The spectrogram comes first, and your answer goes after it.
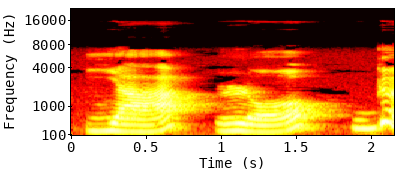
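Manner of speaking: slow, drawn-out syllables of ديالوج. Shown as a demonstration. Teacher sounding out a word for young pupils, syllable by syllable. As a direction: break ديالوج into long separate syllables. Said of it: "نقولو".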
